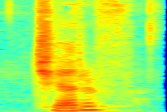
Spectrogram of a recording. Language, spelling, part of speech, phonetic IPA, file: Czech, červ, noun, [ˈt͡ʃɛrf], Cs-červ.ogg
- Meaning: 1. worm (animal) 2. maggot (soft, legless fly larva that often eats decomposing organic matter) 3. worm, maggot (contemptible or devious being)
